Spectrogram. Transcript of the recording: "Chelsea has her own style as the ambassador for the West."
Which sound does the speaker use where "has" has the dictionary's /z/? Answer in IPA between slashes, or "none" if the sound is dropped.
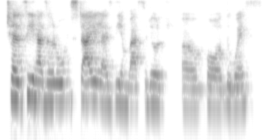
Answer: /z/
